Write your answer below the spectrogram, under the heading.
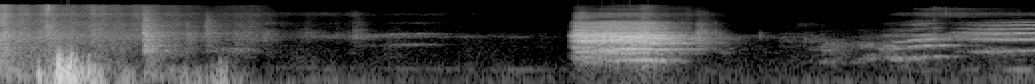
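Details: A single harsh, grating screech from a red-tailed black cockatoo of the subspecies banksii lasts under a second, with thumping noises before it and a softer harmonic call after.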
